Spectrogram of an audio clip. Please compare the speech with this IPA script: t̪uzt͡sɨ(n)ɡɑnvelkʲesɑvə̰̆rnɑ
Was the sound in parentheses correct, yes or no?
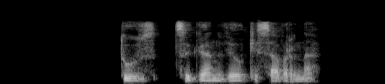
no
